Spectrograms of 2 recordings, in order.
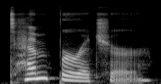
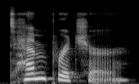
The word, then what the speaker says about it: temperature: comfterble comfortable Word five temperature Common mispronunciation temperture Correct pronunciation temperature This is three syllables in natural speech. The middle syllable is swallowed.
